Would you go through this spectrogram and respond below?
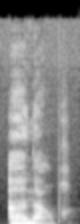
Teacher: We do this because the sound following is a vowel sound, an open a for arbre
